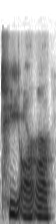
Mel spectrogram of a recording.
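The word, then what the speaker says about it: trr: So you can have a word like K-L-L, gl, there's no vowel there, gl, which means ground, and word like T-R-R, tr, which means day.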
